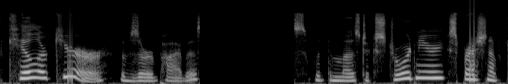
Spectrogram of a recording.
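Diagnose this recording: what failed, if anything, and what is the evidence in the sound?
Chunks out of order, at the network or buffer stage: at 0.68–0.72 s and 4.70–4.74 s, a 20 ms chunk plays one slot late, giving a jumbled moment. Unlike dropouts, nothing goes missing.

Rebuffering stall at playback: silence from 1.99 to 2.95 s adds about 0.95 s, then the speech resumes exactly where it stopped. Unlike a packet loss, no audio is skipped.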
